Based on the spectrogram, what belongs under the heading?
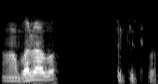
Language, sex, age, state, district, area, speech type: Odia, male, 60+, Odisha, Sundergarh, urban, conversation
